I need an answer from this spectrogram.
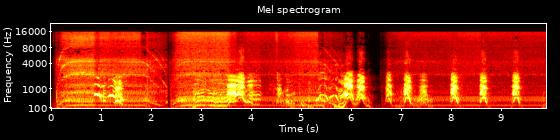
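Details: Bubu, a German Shepherd, tries to bite the spray from a water hose. Harsh harmonic barks and growls come in bursts, then shorter, evenly spaced barks follow about every half second, over a steady whining hose hum.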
